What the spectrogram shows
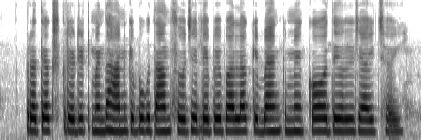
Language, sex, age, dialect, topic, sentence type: Magahi, female, 56-60, Western, banking, statement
